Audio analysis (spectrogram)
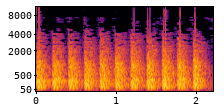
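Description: A loud, rapid series of about ten heavy knocks on a house door off a porch, pounding at a steady, insistent rhythm for a couple of seconds, with no voices.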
